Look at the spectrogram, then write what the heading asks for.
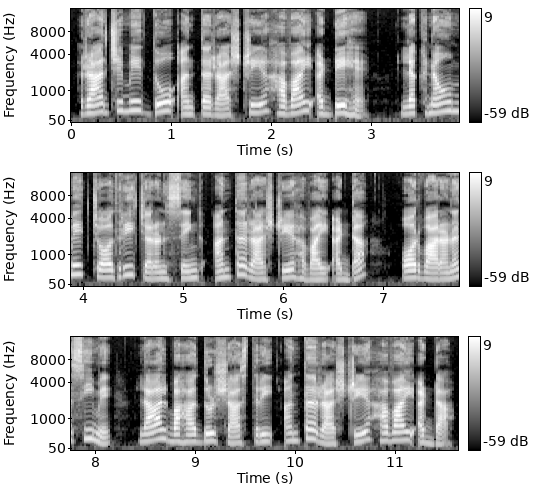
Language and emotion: Hindi, neutral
